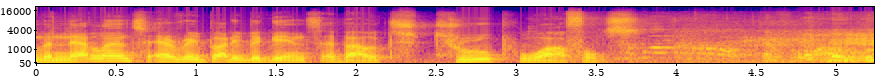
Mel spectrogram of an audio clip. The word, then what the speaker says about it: stroopwafels: How do you pronounce it? I'm Dutch. Stroopwafels.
